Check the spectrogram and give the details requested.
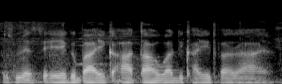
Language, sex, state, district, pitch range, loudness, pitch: Hindi, male, Jharkhand, Deoghar, 95-100 Hz, -21 LUFS, 95 Hz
